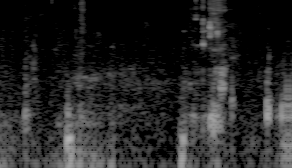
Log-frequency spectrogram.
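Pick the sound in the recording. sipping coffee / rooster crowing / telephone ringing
sipping coffee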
